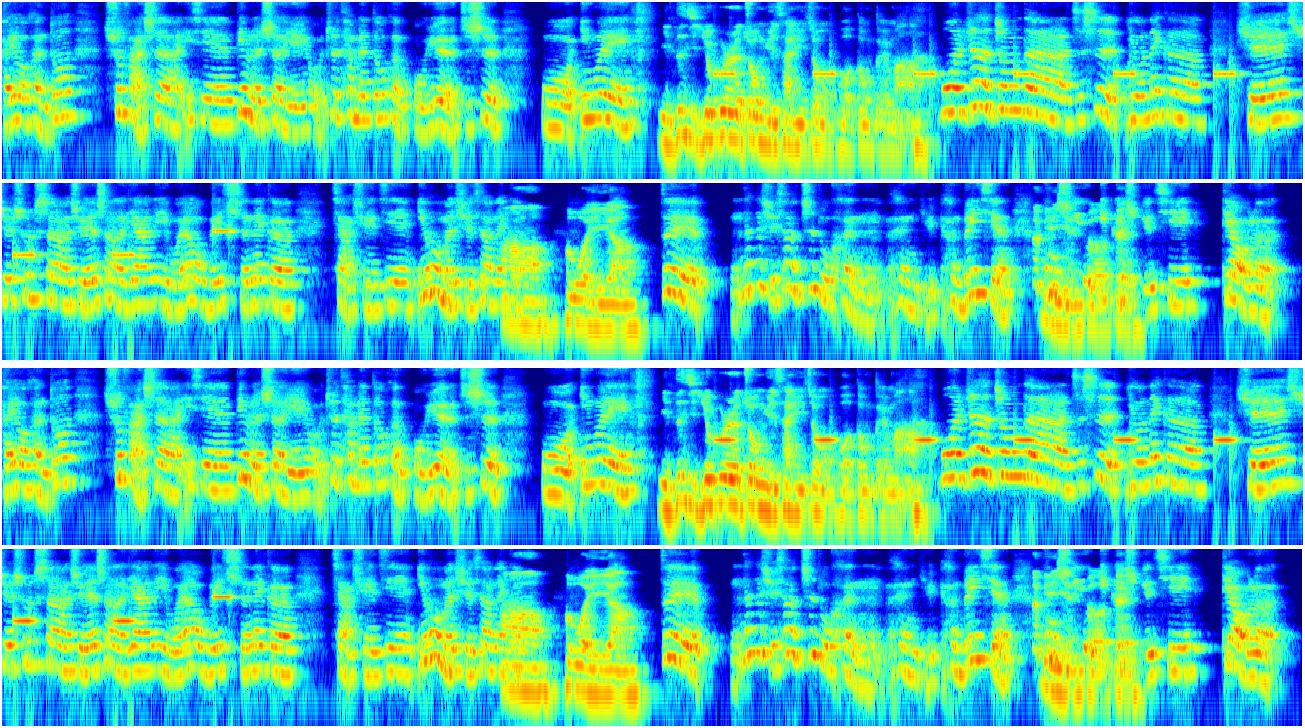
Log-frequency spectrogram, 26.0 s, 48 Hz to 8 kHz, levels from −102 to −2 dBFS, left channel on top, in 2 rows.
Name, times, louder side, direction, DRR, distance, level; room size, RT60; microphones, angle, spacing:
voice 1, 0.0-6.5 9.4-12.0 12.4-18.2 19.6-20.0 20.3-24.9 25.2-25.7, right 1 dB, 20° right, -5 dB, 1.1 m, -32 dB
voice 2, 6.6-9.3 18.0-19.4 23.3-24.4, right 2 dB, 70° right, 0 dB, 0.5 m, -32 dB
sound 1, 7.1-7.3 8.1-8.3 9.1-9.3 10.1-10.3 11.1-11.3 12.1-12.3 13.1-13.3 14.1-14.3 15.1-15.3, right 8 dB, 10° left, 1.0 m, -28 dB
2.6 x 2.1 x 2.3 m, 0.37 s
head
